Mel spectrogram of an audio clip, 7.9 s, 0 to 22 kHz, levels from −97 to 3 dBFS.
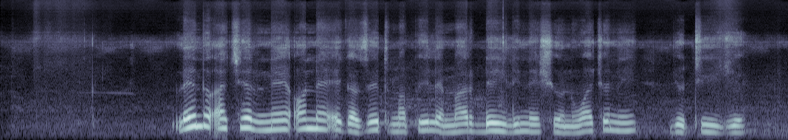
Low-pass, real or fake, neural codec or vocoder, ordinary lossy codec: none; fake; codec, 44.1 kHz, 7.8 kbps, DAC; none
